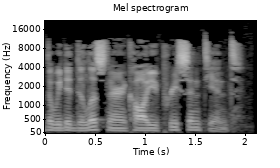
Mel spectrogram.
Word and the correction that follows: prescient: How do you say that word? – Prescient.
